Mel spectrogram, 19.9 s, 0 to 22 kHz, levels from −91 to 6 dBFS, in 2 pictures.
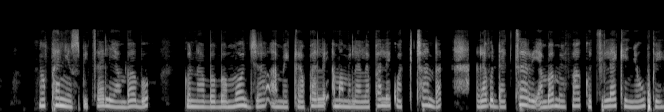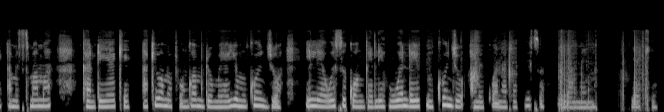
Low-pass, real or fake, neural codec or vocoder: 7.2 kHz; real; none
